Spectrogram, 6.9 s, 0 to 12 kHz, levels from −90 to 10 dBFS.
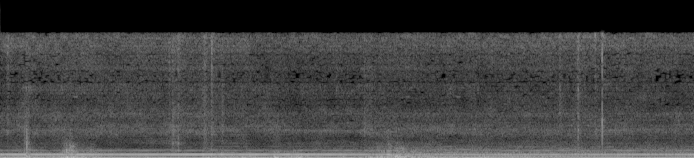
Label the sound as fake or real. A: fake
